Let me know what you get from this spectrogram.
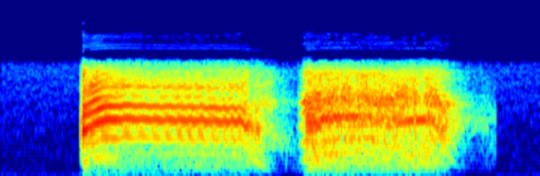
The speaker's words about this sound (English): That was just a yell.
